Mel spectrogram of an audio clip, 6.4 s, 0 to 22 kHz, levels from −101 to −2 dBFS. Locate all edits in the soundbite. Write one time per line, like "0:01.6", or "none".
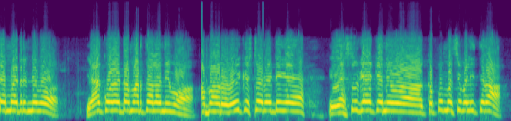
0:02.5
